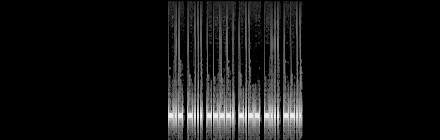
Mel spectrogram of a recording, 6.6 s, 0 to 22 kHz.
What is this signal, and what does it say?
Morse code, heard as a keyed tone, about 52 wpm, 700 Hz. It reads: KB9YBZ
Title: USA Call Signs - 6 Characters - Repeated 3x - 50wpm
